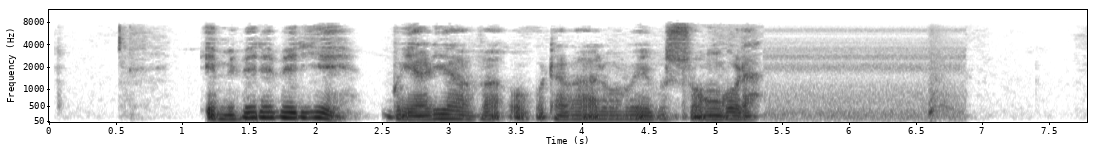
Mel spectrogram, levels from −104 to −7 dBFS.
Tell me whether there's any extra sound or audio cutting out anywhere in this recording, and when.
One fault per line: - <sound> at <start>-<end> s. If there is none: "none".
- whoosh at 6.6-6.8 s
